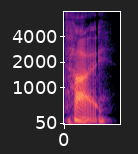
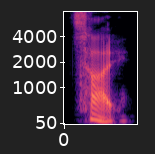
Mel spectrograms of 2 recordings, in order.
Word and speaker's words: Thai: right yes and it's pronounced tai yes tai tai what is the origin of your last name if you don't mind me asking so so in chinese is actually pronounced tsai yeah so it's like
